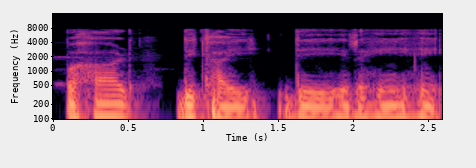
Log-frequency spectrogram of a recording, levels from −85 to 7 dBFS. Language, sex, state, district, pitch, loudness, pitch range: Hindi, male, Himachal Pradesh, Shimla, 95 Hz, -18 LUFS, 90-100 Hz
